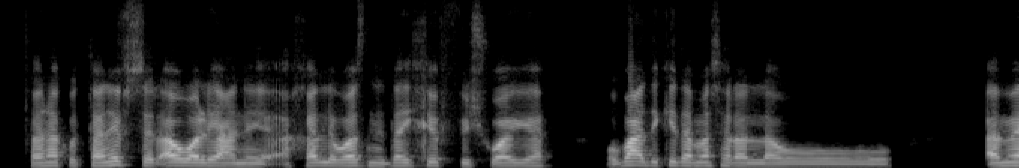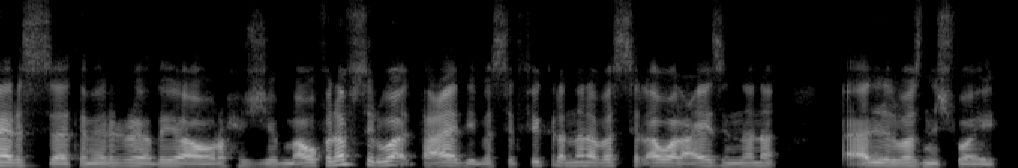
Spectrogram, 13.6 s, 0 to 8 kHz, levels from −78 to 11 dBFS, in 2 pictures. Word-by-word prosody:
فأنا 140 +4 +1
كنت 145 -1 -9
نفسي 175 +1 +1
الأول 150 -1 +6
يعني 130 -2 +1
أخلّي 150 0 -1
وزني 145 -1 +1
ده 145 - -3
يخِف 145 0 -4
شوية، 140 +2 -1 0.3
وبعد 170 -1 +5
كده 160 0 -1
مثلًا 150 -2 -1
لو 120 -3 -5 0.6
أمارس 140 -1 +3
تمارين 130 +1 -4
رياضية، 135 -1 -1
أو 120 0 +4
أروح 130 +2 -5
الGym 125 +1 -9
أو 145 - +5
في 150 - -4
نفس 205 +1 +1
الوقت 180 +3 +1
عادي، 150 -4 +3
بس 125 +2 -10
الفكرة 160 +5 -7
إن 145 - -9
أنا 150 -2 +1
بس 150 +2 -5
الأول 145 -1 +3
عايز 140 +3 -1
إن 130 +1 -8
أنا 135 -2 -5 0.4
أقلِّل 140 -1 +1
وزني 135 -1 -2
شوية. 115 -2 -5
140 Hz, 165 wpm, -23 LUFS, 130-150 Hz, 0.6 s, الأول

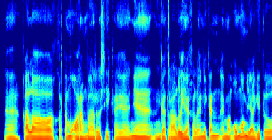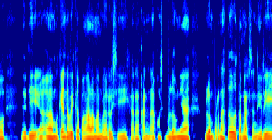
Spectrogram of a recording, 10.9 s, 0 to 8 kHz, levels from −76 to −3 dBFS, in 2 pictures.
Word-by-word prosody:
Nah 105 0 -3
kalau 120 0 +4
ketemu 130 0 -2
orang 120 0 +3
baru 100 +4 +1
sih 165 +5 -7
kayaknya 135 +8 +1
enggak 110 -1 -1
terlalu 110 +7 +3
ya 105 - +3
kalau 100 -2 -2
ini 110 - +1
kan 145 0 +1
emang 115 0 -1
umum 145 +8 +2
ya 110 - +3
gitu. 120 -1 0 0.4
Jadi 115 +4 -1 0.2
heeh, 140 +1 +1
mungkin 165 +8 0
lebih 145 -1 +3
ke - - +2
pengalaman 115 -2 +1
baru 105 +8 -1
sih 110 -5 -6
karena 105 0 -5
kan 135 0 -4
aku 110 - -7
sebelumnya 120 +3 +1 0.3
belum 125 -1 +2
pernah 120 0 -1
tuh 160 0 +3
ternak 115 -3 -2
sendiri. 105 +3 -2
120 Hz, 185 wpm, -20 LUFS, 110-130 Hz, 0.4 s, kalau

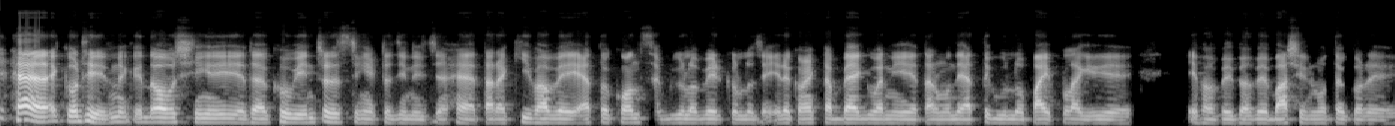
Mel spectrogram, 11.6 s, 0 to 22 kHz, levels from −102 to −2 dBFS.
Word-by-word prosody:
হ্যাঁ, 210 -7 +12 0.2
কঠিন। 160 -8 +3 0.2
কিন্তু 145 - -2
অবশ্যই 140 -1 -1 0.3
এটা 120 +1 +1
খুবই 135 -4 +1
interesting 135 -2 -2
একটা 115 - -7
জিনিস 115 -2 -6
যে, - - -3
হ্যাঁ, 110 - +1
তারা 115 0 +2
কিভাবে 120 -2 0 0.2
এত - - -17 0.2
concept 125 -2 -4
গুলো 120 -1 -3
বের 120 -1 0
করল 115 0 -6
যে, - - -5
এরকম 120 -1 -2
একটা 120 - -1
bag 120 -1 +6
বানিয়ে 115 -1 -2
তার 110 - -1
মধ্যে 115 0 -2
এতগুলো 115 0 -6
pipe 115 -1 +2
লাগিয়ে 110 -1 -3 0.6
এভাবে, 115 -2 -5
এভাবে, 110 +1 -3
বাঁশির 115 0 0
মতো 115 -1 -5
করে। 110 -1 -5
120 Hz, 170 wpm, -24 LUFS, 115-130 Hz, 0.6 s, হ্যাঁ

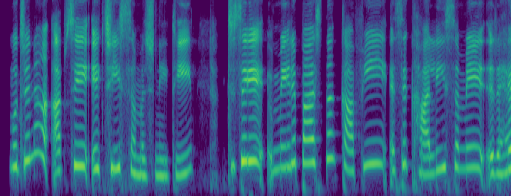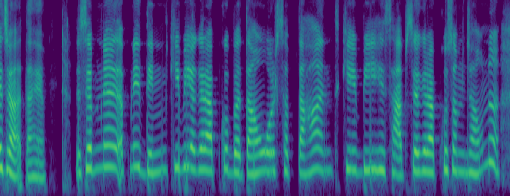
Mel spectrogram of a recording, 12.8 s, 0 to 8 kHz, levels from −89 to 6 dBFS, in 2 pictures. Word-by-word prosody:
मुझे 360 +5 +1
ना - - -4 0.2
आपसे 335 +6 +4
एक 300 0 +4
चीज़ 310 0 +2
समझनी 215 -3 -3
थी, 230 +4 +3 0.5
जैसे 340 +4 +6 0.3
मेरे 310 +5 +2
पास 375 0 +4
न 440 - +2
काफ़ी 295 +3 -1 0.2
ऐसे 280 +6 -2
खाली 240 +5 0
समय 315 -1 0 0.2
रह 245 +4 +2
जाता 205 -6 0
है। 195 -2 -6 0.4
जैसे 250 +4 -1
अपने 310 +2 0
अपने 310 +5 -3
दिन 255 +1 -6
की 315 - -3
भी 320 +1 -4
अगर 290 -1 0
आपको 270 +2 -1
बताऊँ 245 -1 -2
और 265 - -3
सप्ताह 255 -1 -6
अंत 275 -1 -11
कि 290 -2 -4
भी 285 - -3
हिसाब 245 -6 -2
से 270 - +1
अगर 265 0 -1
आपको 255 +2 0
समझाऊँ 260 -2 -6
ना, 385 -1 -4
275 Hz, 180 wpm, -20 LUFS, 250-310 Hz, 0.5 s, जैसे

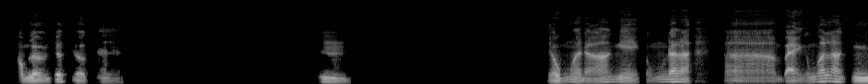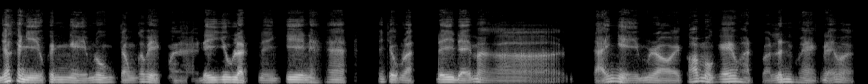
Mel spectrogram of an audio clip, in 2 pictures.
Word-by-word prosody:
Hông 100 - -4
lường 90 -2 +2
trước - - -2
được - - -3
ha? 100 0 -11 2.1
Ừm. 95 -5 -5 2.0
Đúng 95 +3 -3
rồi 100 -3 -1
đó, 95 +6 -1
nghe 100 -4 -3
cũng 105 +7 -11
rất 120 +1 +4
là, 120 -5 0 0.3
à, 80 -2 -5
bạn 85 +4 -1
cũng 105 +3 -8
có 135 - +1
là 135 -5 +1
nhất 105 +9 +5
là 130 - +8
nhiều 105 -3 +5
kinh 110 -1 +1
nghiệm 100 0 0
luôn 105 -1 +1
trong 100 0 -3
cái 120 - -2
việc 100 -5 +3
mà 85 -2 -8
đi 105 +1 +4
du 110 -1 +6
lịch 100 -2 +8
này 95 -2 -6
kia 110 -2 +5
nè 105 -2 -1
ha? 110 -2 -1 0.3
Nói - - -7
chung - - +1
là - - +1 0.2
đi 110 0 +5
để 95 0 +3
mà, 125 -4 +1
à, 85 -1 -5 0.4
trải 125 - 0
nghiệm 100 -7 0
rồi 90 -4 0
có 130 +10 0
một 120 -8 +1
kế 120 +2 +5
hoạch 120 -7 -1
và 85 - -9
linh 110 +5 +2
hoạt 95 -4 -5
để - - -4
mà - - -5
100 Hz, 185 wpm, -25 LUFS, 90-110 Hz, 2.1 s, là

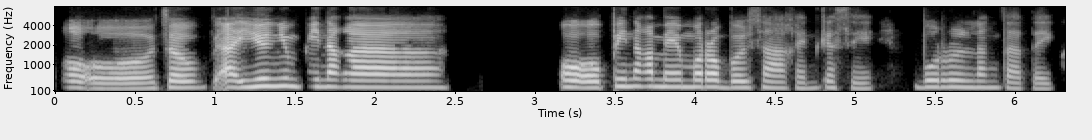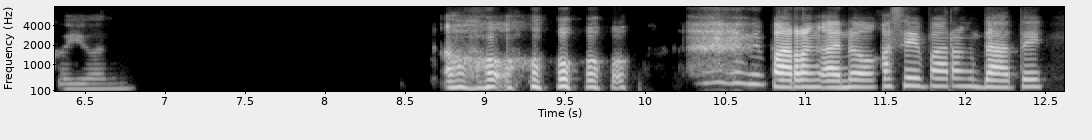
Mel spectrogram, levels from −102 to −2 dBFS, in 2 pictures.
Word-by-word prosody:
Oo, 185 -2 -2
so 215 0 -1
ay, 225 -1 +5
'yun 260 +1 +3
'yung 255 -2 -4
pinaka 240 -2 +1 1.3
oo, 215 -2 +2
pinaka-memorable 240 -4 -1
sa'kin 205 -2 -7
kasi 195 -4 -12 0.2
burol 230 0 -5
ng 215 0 -9
tatay 185 -2 -10
ko - - -24
'yun. 175 +1 -18 1.9
Oo, 230 +2 0 1.7
parang 240 0 +8
ano, 235 +1 +3
kasi 265 +1 0
parang 265 -1 -2
dati 240 +1 +1
230 Hz, 100 wpm, -21 LUFS, 205-245 Hz, 1.9 s, parang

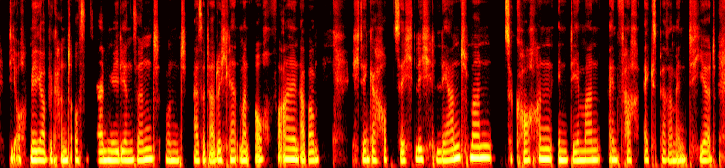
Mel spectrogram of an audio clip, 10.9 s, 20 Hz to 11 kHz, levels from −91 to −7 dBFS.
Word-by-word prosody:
die - - -4
auch 205 - -7
mega 180 -1 +5
bekannt 180 +1 0
auf 185 -1 -2
sozialen 180 -2 0
Medien 180 0 +4
sind. 195 +3 +2
Und, 175 -2 -1
also 170 -2 -3
dadurch 170 +2 -2
lernt 185 +2 0
man 180 -1 0
auch 195 +2 -4
vor - - -7
allem, 200 -1 +4
aber 175 0 -2 0.5
ich - - -12
denke, 185 -2 -2
hauptsächlich 190 +2 -2
lernt 185 +6 +2
man 225 0 +6 0.2
zu 195 - -2
kochen, 195 +2 +2
indem 180 -1 +2
man 185 +2 +2
einfach 185 -2 -4
experimentiert 180 0 -5
185 Hz, 155 wpm, -23 LUFS, 175-195 Hz, 0.5 s, man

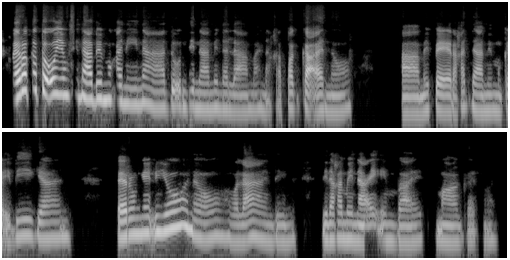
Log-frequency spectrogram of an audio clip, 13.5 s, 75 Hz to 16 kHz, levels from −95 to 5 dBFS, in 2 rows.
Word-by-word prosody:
Pero 290 +9 +11
totoo 350 -7 +8
yung 310 -1 +1
sinabi 260 -3 +4
mo 250 0 +1
kanina 210 -4 -3
ah, - - -5
doon 185 +1 -4
din 185 0 -8
namin 170 +1 -6
nalaman 160 0 -8
na - - -11
kapagka 160 -2 0
ano, 155 +3 -9 0.6
ah, 140 0 -1
may 145 +3 -5
pera 150 -2 0
ka - - -6
dami 155 -3 -4
mong 150 -2 -9
kaibigan. 185 -1 -5 0.7
Pero 195 +3 +4
ngay 220 +1 0
ayun 265 +5 +4
oo 180 0 -7
wala 160 +3 -3
hindi 155 -1 -9 0.4
hindi - - -4
na 165 - -1
kami 170 0 -3
nai-invite, 155 0 -4 0.2
mga 150 -1 -4 0.2
ganun. 80 - -13
170 Hz, 145 wpm, -24 LUFS, 155-205 Hz, 0.7 s, Pero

